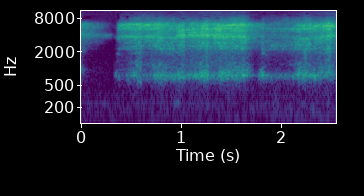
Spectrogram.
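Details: Barn owl giving a recorded hissing call, a sound made especially by young birds: a harsh, breathy, steady hiss of noise with one short break near the start and another in the middle, lasting over two seconds.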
